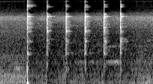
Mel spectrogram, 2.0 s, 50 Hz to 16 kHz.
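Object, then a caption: Aluminum airgun swing part. A T6 aluminum swing part for a Nimrod multi-shot is sounded six times for comparison with a T7 aluminum swing. Each strike gives a sharp, bright metallic clink with a very short ring that dies away almost at once.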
